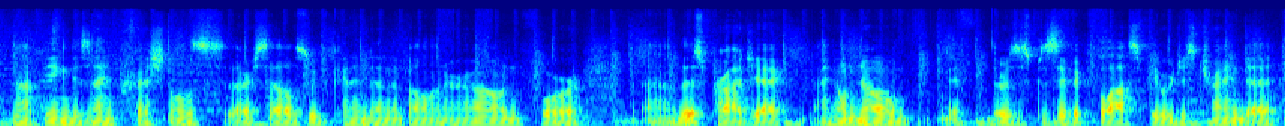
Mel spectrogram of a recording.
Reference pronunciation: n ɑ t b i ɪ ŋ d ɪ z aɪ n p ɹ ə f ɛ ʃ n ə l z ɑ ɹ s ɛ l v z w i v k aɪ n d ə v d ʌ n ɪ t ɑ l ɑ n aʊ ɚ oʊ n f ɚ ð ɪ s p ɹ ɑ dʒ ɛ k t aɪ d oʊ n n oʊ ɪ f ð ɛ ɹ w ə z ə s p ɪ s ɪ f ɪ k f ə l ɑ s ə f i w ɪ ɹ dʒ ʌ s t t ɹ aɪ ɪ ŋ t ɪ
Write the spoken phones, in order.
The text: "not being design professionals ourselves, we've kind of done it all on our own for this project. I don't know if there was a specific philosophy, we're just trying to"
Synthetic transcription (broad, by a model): n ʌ t b i ɪ ŋ d ɪ z aɪ n p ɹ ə f ɛ ʃ n l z ɑ ɹ s ɛ l v z w i v k aɪ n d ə d ʌ n ɪ t ɑ l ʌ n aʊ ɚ oʊ n f ɚ ð ɪ s p ɹ ɑ dʒ ɛ k t aɪ d oʊ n n oʊ ɪ f ð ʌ ɹ w ə z ə s p ɪ s ɪ f ɪ k f ə l ɑ s ə f i w ɪ ɹ dʒ ʌ s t t ɹ aɪ ɪ ŋ t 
